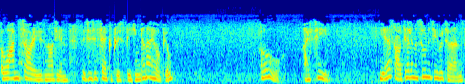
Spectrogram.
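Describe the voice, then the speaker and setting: A woman's voice: medium pitch, animated, normal speed, pauses often, lightly acted. A woman acting a cool, efficient British secretary in a radio drama, clipped, dry and businesslike. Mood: polite. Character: cool, tart, efficient female detective's secretary. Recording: tinny narrowband radio recording, faint noise.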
